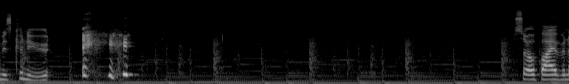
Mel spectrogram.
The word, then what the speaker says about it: Canute: That's how can pronounced? Yeah, it's not Canut. His name is not Ket. His name is Canute.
